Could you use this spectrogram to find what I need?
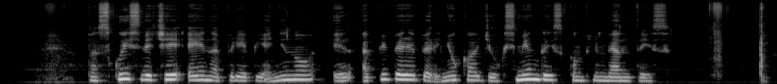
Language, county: Lithuanian, Marijampolė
